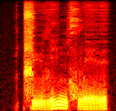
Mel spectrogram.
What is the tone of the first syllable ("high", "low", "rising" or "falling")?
low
